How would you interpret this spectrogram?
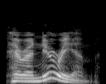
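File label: "perineurium", British English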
